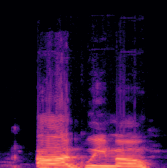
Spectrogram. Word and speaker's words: Guillemot: It says Ubisoft reportedly working on buyout plans, currently looking for a deal that would allow, how do you pronounce that guy's last name? Guillemot.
